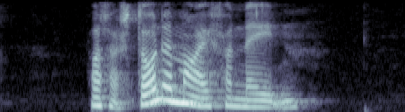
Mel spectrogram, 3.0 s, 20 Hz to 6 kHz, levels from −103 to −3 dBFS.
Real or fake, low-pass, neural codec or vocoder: real; 5.4 kHz; none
